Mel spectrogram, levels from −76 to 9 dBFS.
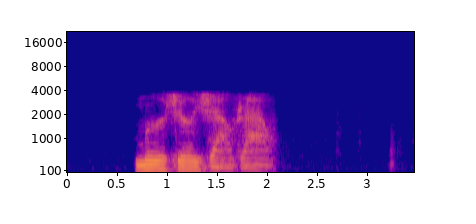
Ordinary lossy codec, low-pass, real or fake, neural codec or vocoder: AAC, 16 kbps; 3.6 kHz; real; none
